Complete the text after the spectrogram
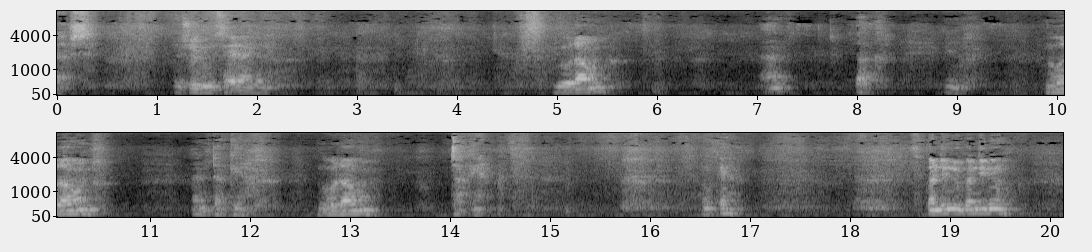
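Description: Sneakers tap and scuff on a floor mat.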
